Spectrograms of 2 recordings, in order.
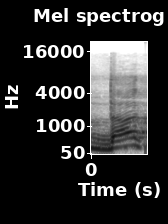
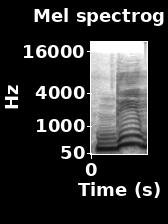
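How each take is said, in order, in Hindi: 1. यह शब्द छोटे 'uh' स्वर पर खत्म होता है। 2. यह शब्द लंबे 'ee' स्वर पर खत्म होता है। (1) "इसको द की बजाय दी बोलेंगे" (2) "इसको द की बजाय दी बोलेंगे"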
